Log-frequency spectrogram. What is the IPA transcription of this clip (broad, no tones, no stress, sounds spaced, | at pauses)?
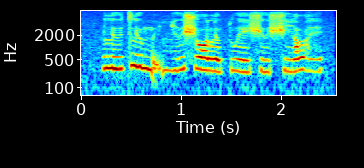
l ɨ t l ɨ m ḛ ʎ ɨ ʃ ɔ l ə tʷ eː ʃ ɨ ʃ i lˠ e̤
